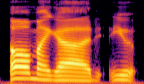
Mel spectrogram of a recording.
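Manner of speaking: ordinary delivery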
